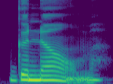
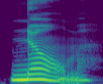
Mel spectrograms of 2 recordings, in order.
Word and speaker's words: gnome: Guhnome. Correct pronunciation. Nohme. The g is completely silent. One syllable only.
